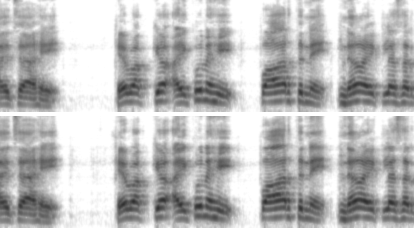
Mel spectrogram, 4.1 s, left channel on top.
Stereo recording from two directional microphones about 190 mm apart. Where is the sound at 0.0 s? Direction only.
10° left (ahead or behind).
